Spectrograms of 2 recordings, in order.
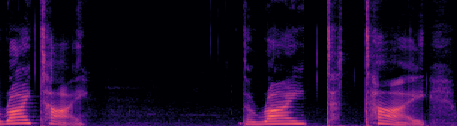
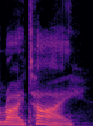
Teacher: this pause before the plosive gives us the name of this feature delayed plosion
